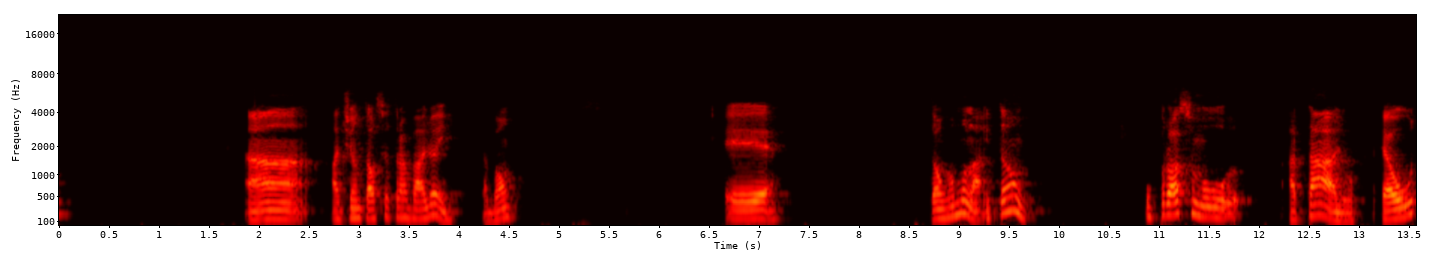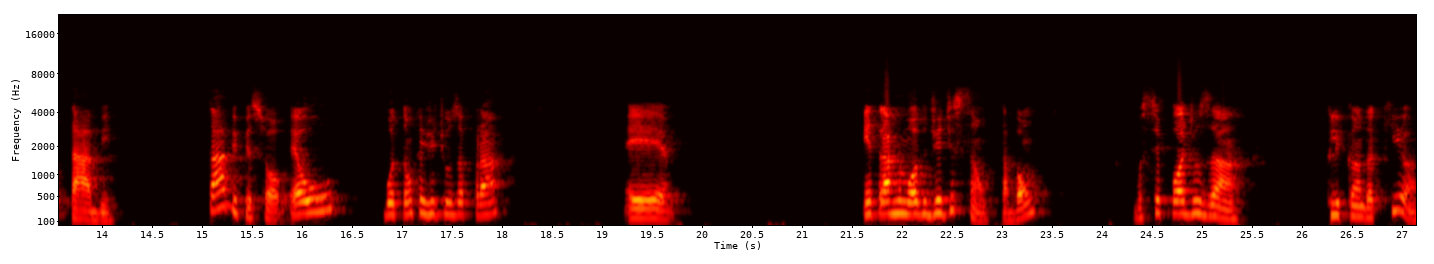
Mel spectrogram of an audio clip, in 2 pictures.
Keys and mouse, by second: 2.0-3.9 drag, 3.9-7.1 middle drag, 9.4-10.4 middle drag, 14.0 Tab, 14.7 Tab, 15.6 Tab, 16.4 Tab, 17.2 Tab, 20.8 Tab, 21.8 Tab, 26.8 middle click.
